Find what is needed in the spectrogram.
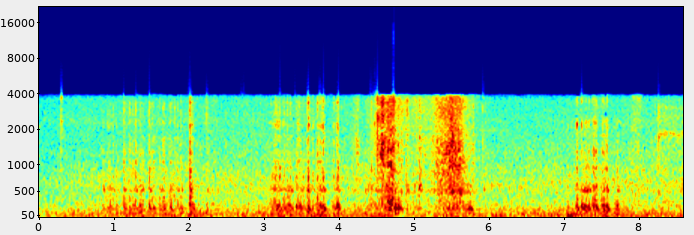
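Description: Utility razor knife scoring leather along marked lines: a series of short scratchy cutting strokes, the two longest and loudest a little past halfway. The shallow score lines guide the later thinning of the leather.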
